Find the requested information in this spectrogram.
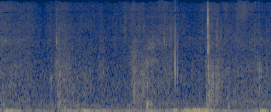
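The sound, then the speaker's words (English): Footsteps on a woodland walk, a run of soft, irregular crunching steps over a low, steady outdoor background. “to finally be able to enjoy a woodland walk without having to dodge around snow”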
